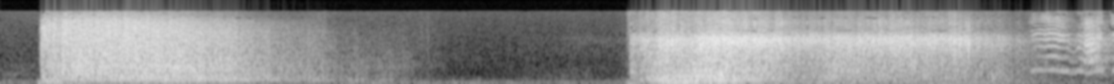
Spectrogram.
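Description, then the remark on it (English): Two loud, booming salute shots are fired about four seconds apart. Each is a broad blast that rolls off into a long, rumbling decay, and a brief voice sounds at the very end. “It's time to fire a salute.”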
